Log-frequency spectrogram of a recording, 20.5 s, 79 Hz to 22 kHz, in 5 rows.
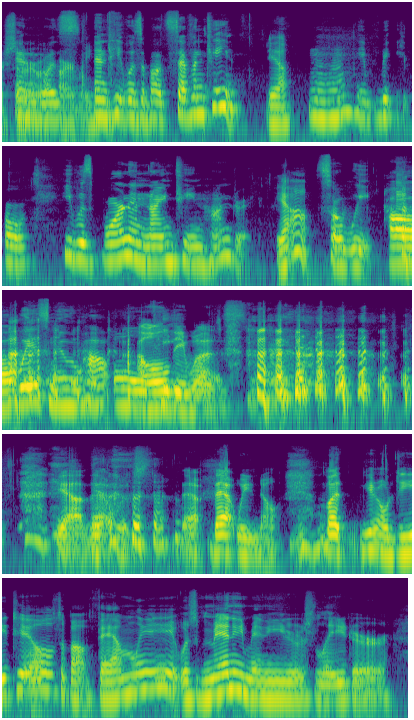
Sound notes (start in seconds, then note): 10.5 laughing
